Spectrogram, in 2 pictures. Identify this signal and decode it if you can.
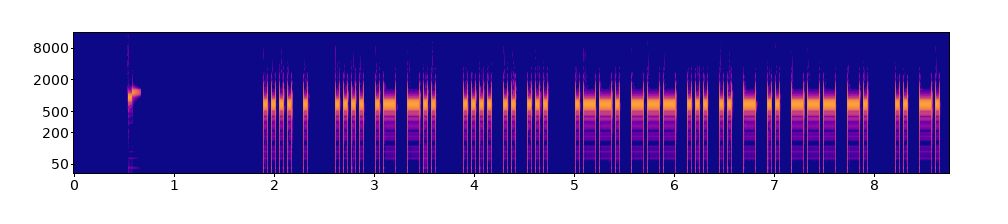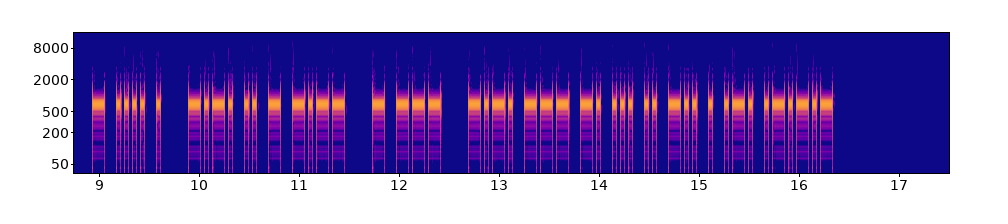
Morse code, heard as a keyed tone, about 30 wpm, 700 Hz. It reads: HE HAD HIS POSITION IN THE CITY TO CONSIDER.
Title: Sentences from Top 900 Words 30wpm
